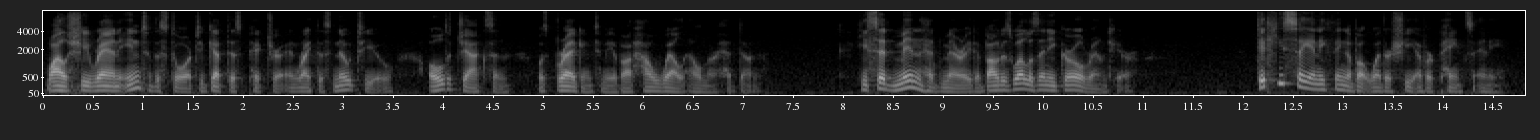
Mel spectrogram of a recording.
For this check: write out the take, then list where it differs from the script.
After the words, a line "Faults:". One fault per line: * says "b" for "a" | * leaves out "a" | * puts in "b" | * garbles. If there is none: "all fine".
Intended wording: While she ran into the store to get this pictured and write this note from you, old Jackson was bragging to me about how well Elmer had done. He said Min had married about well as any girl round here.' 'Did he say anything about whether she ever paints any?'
While she ran into the store to get this picture and write this note to you, old Jackson was bragging to me about how well Elmer had done. He said Min had married about as well as any girl round here.' 'Did he say anything about whether she ever paints any?'
Faults:
* says "picture" for "pictured"
* says "to" for "from"
* puts in "as"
